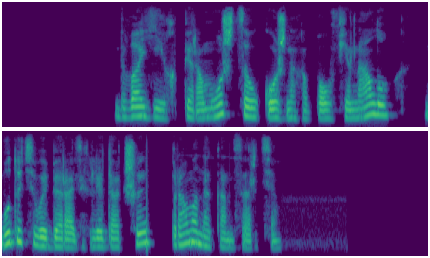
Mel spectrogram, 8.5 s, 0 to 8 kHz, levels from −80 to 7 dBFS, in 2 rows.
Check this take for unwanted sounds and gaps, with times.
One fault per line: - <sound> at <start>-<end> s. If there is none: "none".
none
